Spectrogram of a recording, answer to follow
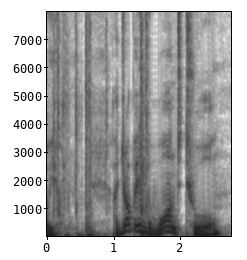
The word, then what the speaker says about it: Wand: I drop in the wand tool. In German pronunciation, this sounds like Wand, and it means wall.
